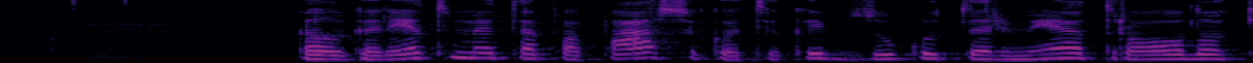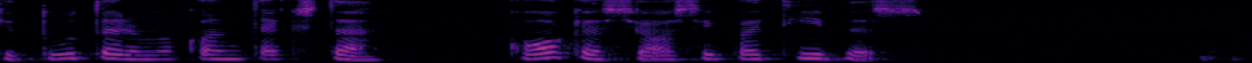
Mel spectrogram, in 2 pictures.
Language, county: Lithuanian, Vilnius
